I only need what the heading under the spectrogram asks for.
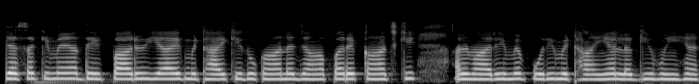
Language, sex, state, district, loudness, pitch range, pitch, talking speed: Hindi, female, Chhattisgarh, Sukma, -16 LUFS, 240-255 Hz, 250 Hz, 225 wpm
